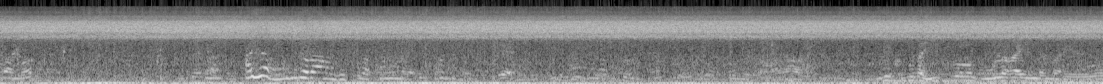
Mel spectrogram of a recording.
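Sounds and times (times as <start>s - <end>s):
cicadas chorus: 0.0s - 11.0s
low background rumble: 0.0s - 11.0s.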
